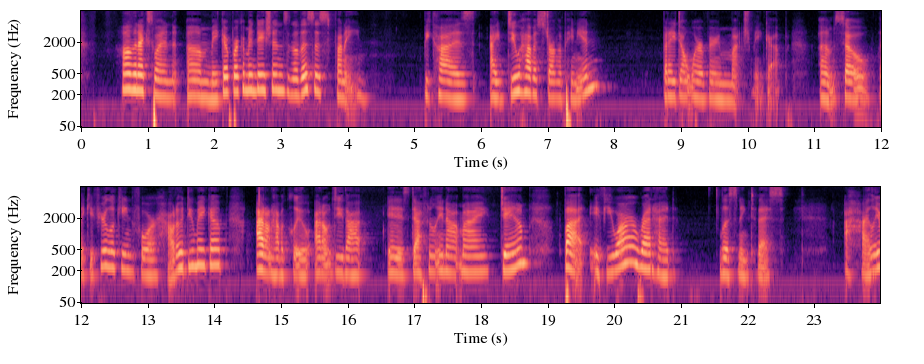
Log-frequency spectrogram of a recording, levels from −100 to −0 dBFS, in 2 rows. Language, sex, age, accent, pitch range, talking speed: English, female, 30-49, American, 120-200 Hz, 155 wpm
